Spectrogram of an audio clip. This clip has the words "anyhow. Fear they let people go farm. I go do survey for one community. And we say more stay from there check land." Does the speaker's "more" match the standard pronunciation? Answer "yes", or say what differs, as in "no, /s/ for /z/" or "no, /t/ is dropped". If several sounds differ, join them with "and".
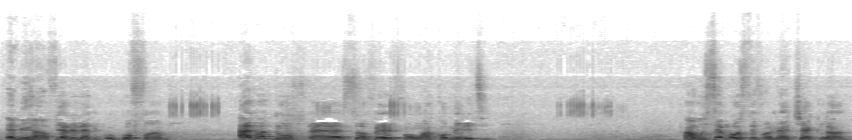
no, /w/ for /ɹ/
